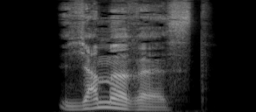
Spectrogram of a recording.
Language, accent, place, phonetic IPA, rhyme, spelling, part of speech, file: German, Germany, Berlin, [ˈjaməʁəst], -aməʁəst, jammerest, verb, De-jammerest.ogg
- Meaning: second-person singular subjunctive I of jammern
